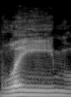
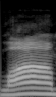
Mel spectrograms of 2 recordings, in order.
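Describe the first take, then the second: First: The word is said with the vowel of 'game'. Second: The word is said with the vowel of 'jam'. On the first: It is read as an ordinary English word. "like lame, like normal" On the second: It is read as a French word. "it's French, so we're like or or lamb"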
